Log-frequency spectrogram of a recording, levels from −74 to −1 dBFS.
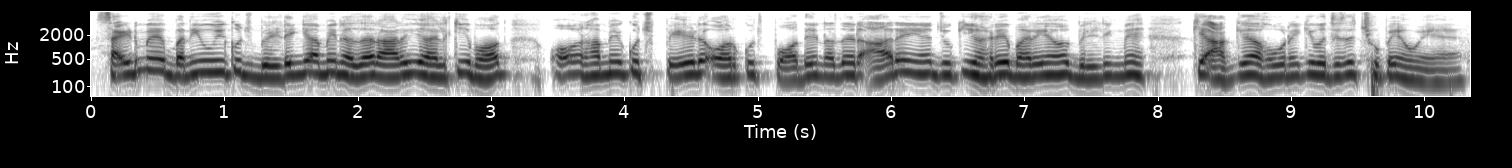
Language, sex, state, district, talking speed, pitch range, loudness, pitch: Hindi, male, Bihar, Sitamarhi, 240 wpm, 180-210 Hz, -16 LUFS, 195 Hz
